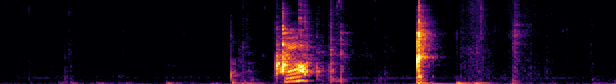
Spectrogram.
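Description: Handling noises at a table: light scattered clicks and rustles, with one sharp knock about four seconds in as something is set down.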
